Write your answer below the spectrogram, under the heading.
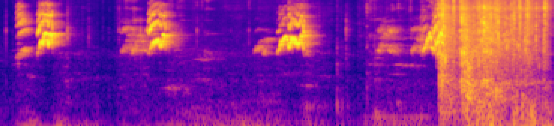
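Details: Three rasping cockatiel squawks spaced about a second and a half apart, then a softer call, before a burst of loud broadband noise at the end.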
